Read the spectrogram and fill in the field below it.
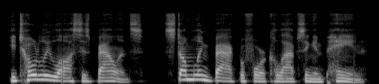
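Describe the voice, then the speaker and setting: A man's voice: fairly high pitch, expressive, fairly quick, dry recording, clean studio sound. A man narrating a scripted story recap in a casual, slangy way.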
